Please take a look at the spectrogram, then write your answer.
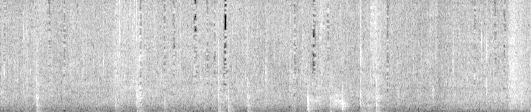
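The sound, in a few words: chicken with ginger paste sizzling in a karahi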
